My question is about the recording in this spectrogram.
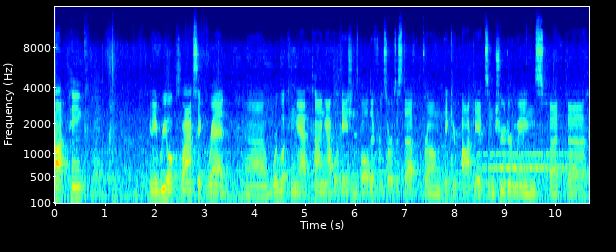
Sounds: Speech

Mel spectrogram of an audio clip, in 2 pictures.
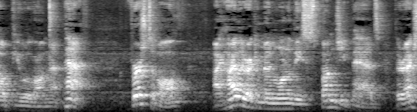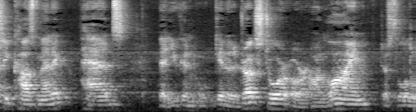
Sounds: Speech

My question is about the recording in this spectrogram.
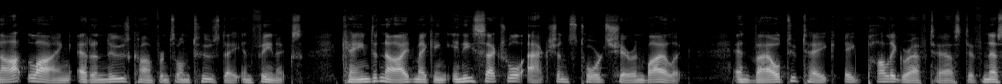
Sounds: Speech

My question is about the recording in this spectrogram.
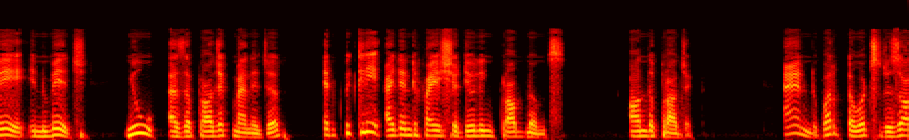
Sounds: Speech

